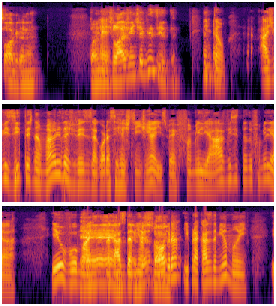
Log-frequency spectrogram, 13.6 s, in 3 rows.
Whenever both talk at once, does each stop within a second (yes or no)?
no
